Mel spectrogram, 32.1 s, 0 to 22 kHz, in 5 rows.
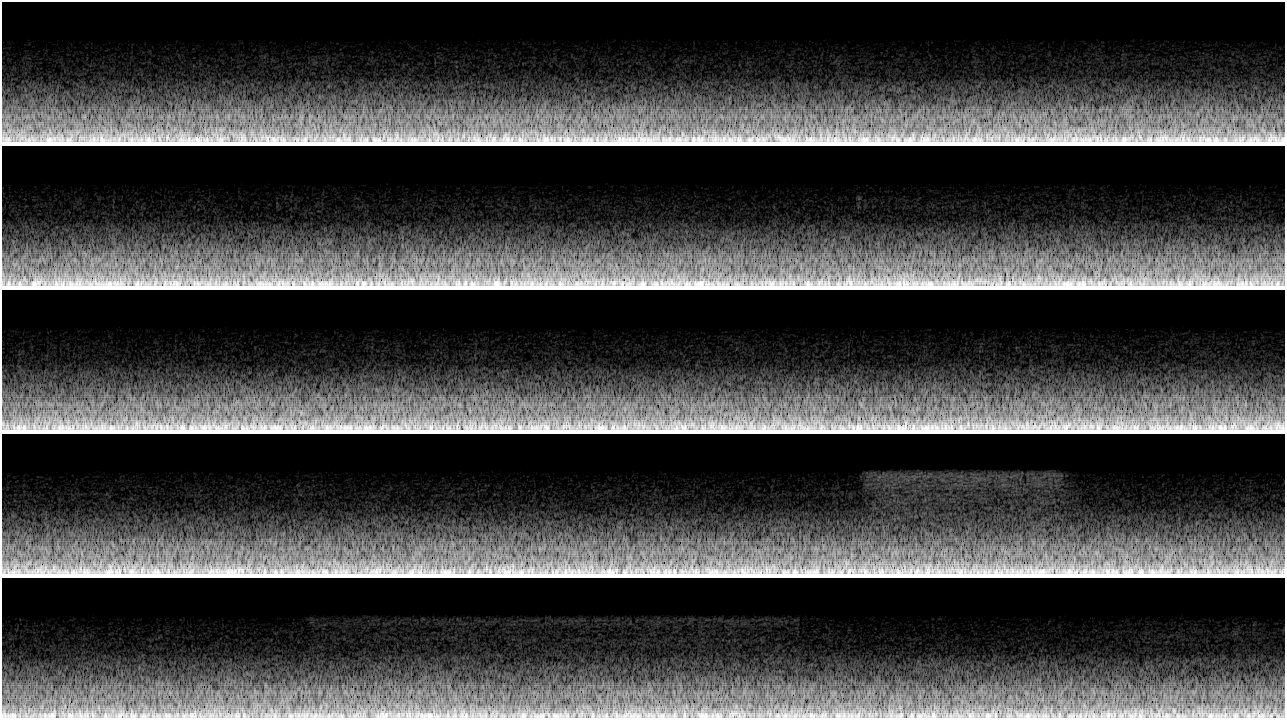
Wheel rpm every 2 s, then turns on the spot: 0, 0, 0, 0, 0, 0, 0, 0, 0, 0, 0, 0, 0, 0, 0, 0.
none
